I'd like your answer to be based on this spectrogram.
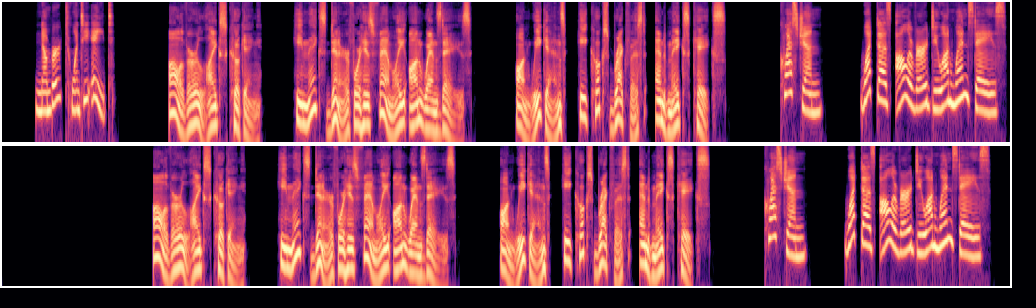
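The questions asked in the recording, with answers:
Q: What does Oliver do on Wednesdays?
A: He makes dinner for his family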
